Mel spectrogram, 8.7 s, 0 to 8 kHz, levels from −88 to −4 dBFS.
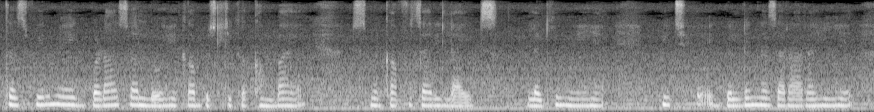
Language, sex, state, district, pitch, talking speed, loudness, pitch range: Hindi, female, Bihar, Gopalganj, 180 Hz, 180 wpm, -15 LUFS, 160-190 Hz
